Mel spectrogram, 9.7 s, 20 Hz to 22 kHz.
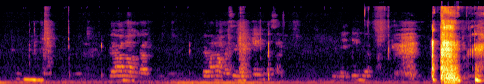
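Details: Sneeze triggered by a COVID-19 nasal swab test: soft talk and breathing over a steady background hum, then one forceful sneeze near the end.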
